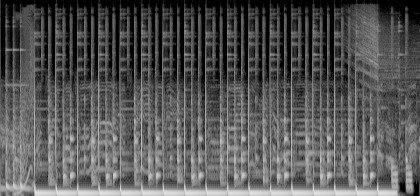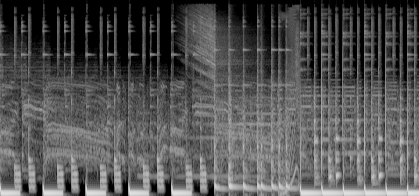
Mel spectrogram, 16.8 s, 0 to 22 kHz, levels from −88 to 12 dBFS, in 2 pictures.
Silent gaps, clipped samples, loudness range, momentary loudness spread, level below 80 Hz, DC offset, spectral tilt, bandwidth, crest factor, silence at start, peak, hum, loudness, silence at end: none; 0.4%; 4 LU; 7 LU; -8 dBFS; under 0.1%; -6 dB/octave; 15.5 kHz; 6 dB; 0 s; 0 dBFS; none; -10 LUFS; 0 s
